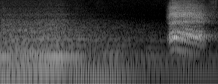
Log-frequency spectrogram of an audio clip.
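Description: A single loud crow caw near the end, over a sustained low music chord that fades out.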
